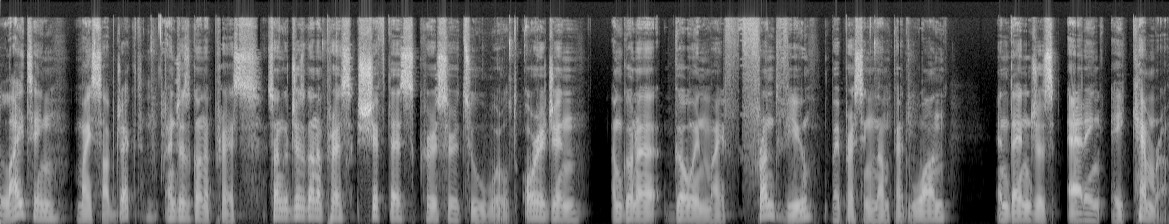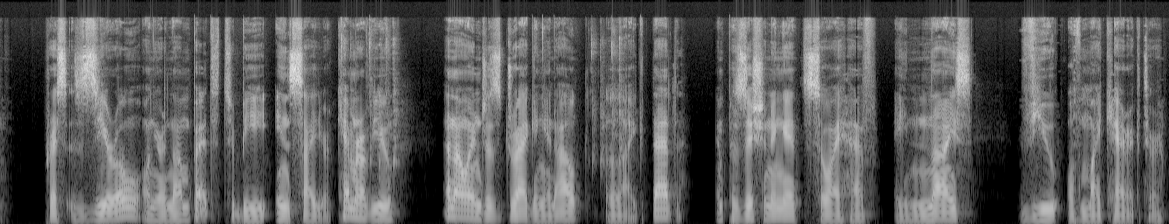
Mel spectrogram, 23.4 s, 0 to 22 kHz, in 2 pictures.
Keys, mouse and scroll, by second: 2.6 shift+s, 3.6 shift+s, 4.6 shift+s, 6.5 shift+a, 8.8 KP_1, 10.2 shift+a, 13.8 KP_0, 15.0-16.4 scroll down 2, 16.4 g, 18.9 g, 20.9-21.9 scroll up 5.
